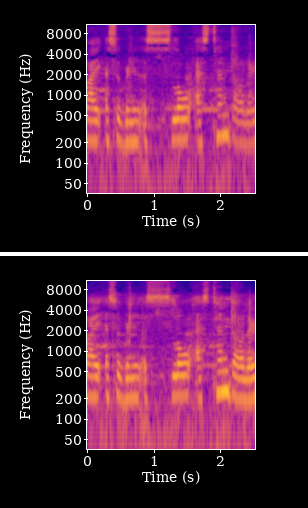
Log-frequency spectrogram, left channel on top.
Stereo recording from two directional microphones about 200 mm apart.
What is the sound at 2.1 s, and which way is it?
Speech, 15° right (ahead or behind).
